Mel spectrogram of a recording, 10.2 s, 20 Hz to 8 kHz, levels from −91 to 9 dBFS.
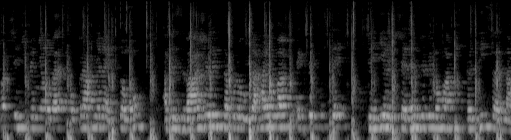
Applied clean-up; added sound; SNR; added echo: classical method WPE with log-MMSE.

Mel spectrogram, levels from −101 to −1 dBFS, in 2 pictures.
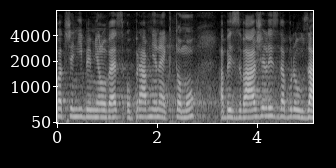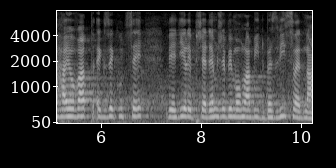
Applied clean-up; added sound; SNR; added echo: none; none; none; none.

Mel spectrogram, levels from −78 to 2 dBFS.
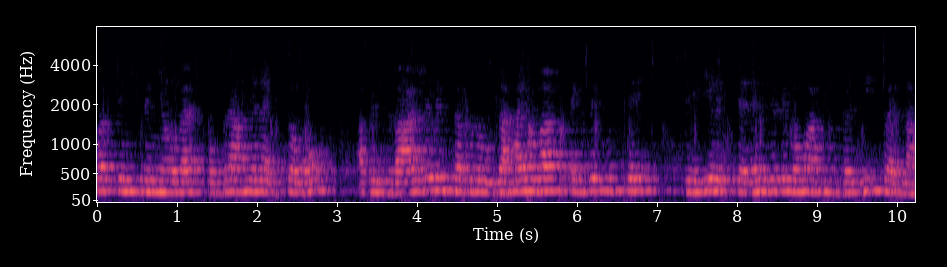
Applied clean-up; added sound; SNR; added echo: neural separator model SepFormer DNS4.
